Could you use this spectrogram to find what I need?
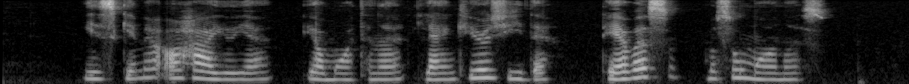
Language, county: Lithuanian, Kaunas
